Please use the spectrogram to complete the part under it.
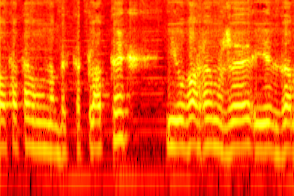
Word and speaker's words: Westerplatte: Otóż Westerplatte to nazwa pochodząca z języka niemieckiego i z niemiecka powinna być wymawiana, to znaczy przez jedno T w ostatniej sylabie, zatem Westerplatte.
